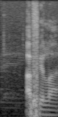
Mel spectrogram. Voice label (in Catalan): "afilar", Catalan; to sharpen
